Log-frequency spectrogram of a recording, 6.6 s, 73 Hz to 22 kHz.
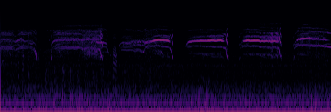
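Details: Peregrine falcons mating on the nest box edge at the Axel water tower, Netherlands, 5 February 2018. Six loud, harsh, harmonic wails of under a second each repeat in quick succession, each ending in a downward slur, over low background rumble.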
